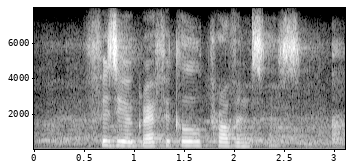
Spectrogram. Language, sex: English, female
